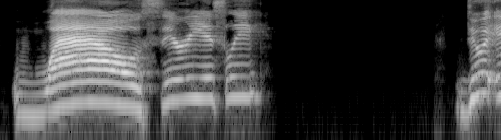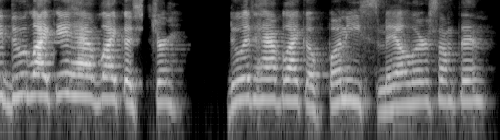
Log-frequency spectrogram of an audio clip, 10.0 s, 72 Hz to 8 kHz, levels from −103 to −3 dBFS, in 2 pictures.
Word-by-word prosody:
Wow. 230 +7 +5
Seriously? 295 +5 -7 2.0
Do 285 - -7
it 355 - -4
it 295 -5 -7
do, 320 +3 -8
like, 320 -1 +4
it 335 +1 -3
have, 310 -1 -1
like, 290 -2 -1
a 260 - -1
stra 250 +1 -10 0.5
do 245 +5 -9
it 290 0 -4
have, 280 0 -2
like, 265 -1 -2
a 215 -1 -10
funny 260 +2 -8
smell 225 +1 -8
or 255 0 -7
something? 260 0 -10
260 Hz, 125 wpm, -21 LUFS, 240-295 Hz, 2.0 s, Wow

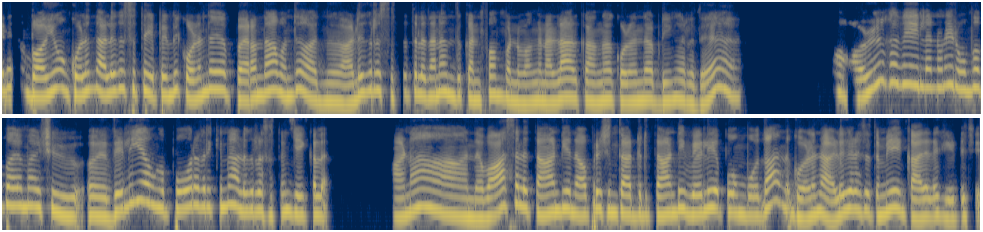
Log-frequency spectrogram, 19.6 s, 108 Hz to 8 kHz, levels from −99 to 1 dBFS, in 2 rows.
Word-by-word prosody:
எனக்கு 300 +2 -4
பயம். 250 +6 +2
குழந்தை 255 +5 +1
அழுக 255 +4 +1
சத்தம். 260 -2 0
எப்பயுமே 230 +4 0
குழந்தை 230 +7 +2 0.2
பிறந்தா 210 +6 +2
வந்து, 225 +5 0
அது 180 -1 -1 0.2
அழுற 245 +8 0
சத்தத்தில 230 +1 -3
தான 235 +3 +2
வந்து 220 -2 -1
கன்ஃபார்ம் 220 +3 -1
பண்ணுவாங்க, 180 -1 -1
"நல்லா 195 +4 +1
இருக்காங்க 190 -1 -1
குழந்தை." 185 +2 +1
அப்டிங்கிறது. 180 -1 -2 1.5
அழுகவே 350 - 0
இல்லன்னொனே 305 +1 -2
ரொம்ப 270 +3 0
பயமாகிருச்சு. 265 -3 +1 0.3
அ - - +3 0.2
வெளிய 315 +9 +1
அவங்க 265 -4 0
போற 250 +3 +3
வரைக்குமே 260 +1 -1
அழுற 230 -1 +1
சத்தம் 220 +3 -2
கேட்கல. 200 0 0 0.7
ஆனா, 200 +5 0 0.5
அந்த 180 -1 +1
வாசல 260 +6 +1
தாண்டி, 220 +4 +2
அந்த 210 - 0
ஆப்பரேஷன் 220 0 0
தியேட்டர் 205 -1 0
தாண்டி, 210 +4 +2
வெளியே 240 +5 +3
போகும்போது 205 -3 -1
தான் 285 +6 +2
அந்த 255 -5 -4
குழந்தை 190 +4 +2
அழுற 220 +8 +2
சத்தமே 220 +2 +1
என் 210 -3 -6
காதுல 185 +1 +1
கேட்டுச்சு. 175 +1 -5
220 Hz, 155 wpm, -23 LUFS, 195-255 Hz, 1.5 s, அ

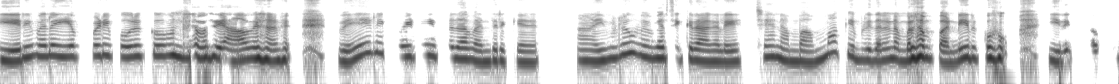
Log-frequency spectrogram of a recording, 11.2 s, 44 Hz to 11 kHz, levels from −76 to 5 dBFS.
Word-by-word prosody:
எரிமலை 275 +6 +2 0.2
எப்டி 285 +2 -3
பொறுக்கும்ன்ற 280 0 +1
மாரி 250 -1 +4 0.2
ஆவேன் 230 +1 +4
நானு. 210 +2 +1 0.6
"வேலைக்கு 320 - -1
போயிட்டு 270 +2 -2
இப்பதான் 240 -4 -1
வந்திருக்கேன். 195 -1 -3 0.4
அ - - -6 0.2
இவ்ளோ 255 +8 0 0.2
விமர்சிக்கிறாங்களே! 220 -6 0 0.3
ச்சே, 270 - -2
நம்ம 200 -1 -1 0.2
அம்மாவுக்கு 295 - -2
இப்படி 215 -1 -3
தானே 220 +3 -1
நம்மலாம் 240 +3 +6
பண்ணியிருப்கோம்" 245 +5 +2 0.5
இதுக்கப் 190 0 -8
245 Hz, 115 wpm, -22 LUFS, 210-275 Hz, 0.6 s, நம்மலாம்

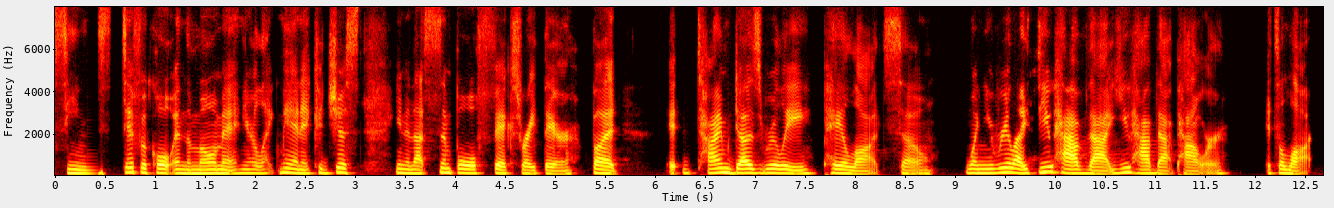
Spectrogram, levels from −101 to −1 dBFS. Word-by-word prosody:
seems 170 -2 -2
difficult 205 -4 +2
in 180 - +1
the 165 - +1
moment, 170 -1 +2
and 175 +1 -4
you're 175 0 -3
like, 170 +3 -8
"Man, 200 -3 +1
it 165 0 -2
could 185 +1 -4
just" 185 0 -1 0.3
you 195 - -1
know, 180 - 0
that 170 0 0
simple 190 -4 +1
fix 170 -1 -1
right 160 -1 -1
there, 155 +2 -2
but 170 -6 +4 0.5
it - - -2 0.2
time 195 +1 +2
does 190 0 +4
really 175 -3 +1
pay 185 -2 +1
a 170 - +2
lot, 145 -2 -2
so, 160 -1 -6 0.3
when 185 0 0
you 185 0 +1
realize 205 -4 +4
you 230 +2 +3
have 180 -5 +4
that 155 -1 +2
you 205 +5 0
have 170 -2 0
that 155 -2 -2
power, 150 +3 -4 0.4
it's 170 +1 -8
a 180 - +2
lot. 150 -3 0
175 Hz, 195 wpm, -23 LUFS, 165-190 Hz, 0.5 s, but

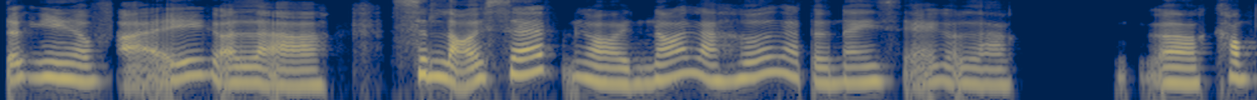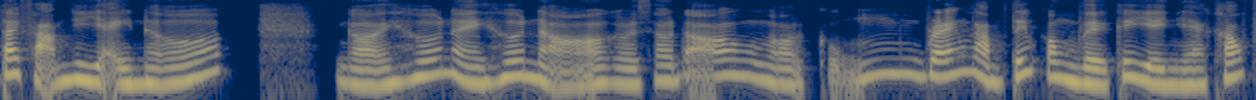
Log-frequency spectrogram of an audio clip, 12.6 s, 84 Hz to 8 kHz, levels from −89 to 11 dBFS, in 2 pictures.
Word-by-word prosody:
Tất 230 - +1
nhiên 235 -1 +3
là 200 -2 +1
phải, 225 +5 0
gọi 240 -7 +1
là, 170 -3 +2 0.3
xin 270 -2 +2
lỗi 235 -2 +4
sếp 290 +6 +3
rồi 195 -9 0
nói 215 +9 +1
là 245 -7 +1
hứa 230 +7 0
là 280 -4 -2
từ 185 -5 -4
nay 190 +2 -2
sẽ, 200 0 -8
gọi 195 - -6
là, 170 -1 -5 0.7
ờ, 185 -1 +3
không 235 - +2
tái 275 +1 +6
phạm 210 - +1
như 220 - +3
vậy 180 -2 0
nữa, 190 - 0 0.6
rồi 170 -3 -1
hứa 240 +8 0
này 205 -10 0
hứa 235 +6 0
nọ, 205 -5 0
rồi 180 -2 -3
sau 205 +3 -4
đó 255 +5 0
rồi 175 -3 -2
cũng 275 +3 -6
ráng 255 +3 +3
làm 205 -8 +1
tiếp 255 +8 0
công 230 -5 +2
việc 175 -2 +3
cái 240 -4 0
về 175 - +3
nhà 170 0 -1
khóc. 235 +8 0
210 Hz, 215 wpm, -23 LUFS, 185-250 Hz, 0.7 s, tái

